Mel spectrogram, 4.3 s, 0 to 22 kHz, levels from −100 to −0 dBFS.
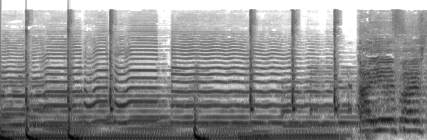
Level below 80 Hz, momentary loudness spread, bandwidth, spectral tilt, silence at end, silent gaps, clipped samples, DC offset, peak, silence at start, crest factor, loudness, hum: -18 dBFS; 7 LU; 16.5 kHz; -5.5 dB/octave; 0 s; none; under 0.1%; under 0.1%; 0 dBFS; 0 s; 14 dB; -15 LUFS; none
